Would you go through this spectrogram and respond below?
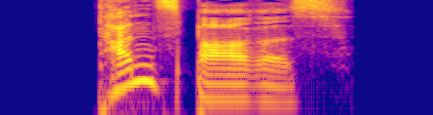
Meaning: strong/mixed nominative/accusative neuter singular of tanzbar
- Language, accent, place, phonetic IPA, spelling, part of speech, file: German, Germany, Berlin, [ˈtant͡sbaːʁəs], tanzbares, adjective, De-tanzbares.ogg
